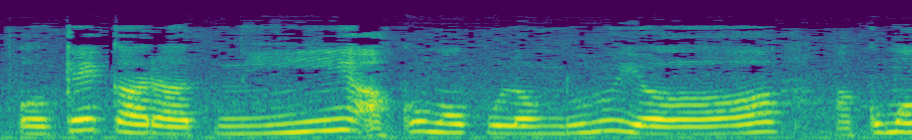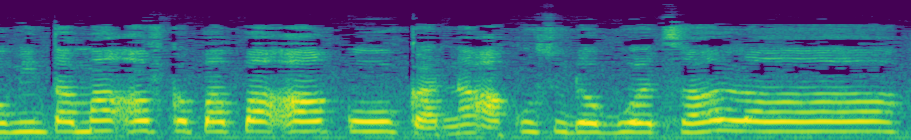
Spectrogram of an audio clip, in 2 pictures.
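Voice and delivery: put-on child puppet voice. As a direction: answer the teacher like a shy small boy. Puppet Bogan answers teacher.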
